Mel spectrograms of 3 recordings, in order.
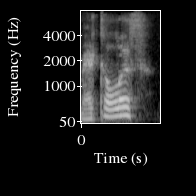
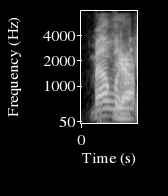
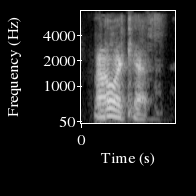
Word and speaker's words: Malekith: Michalith? Honeyhole? I have to actually see it. Yeah. It's one of those where he was in one of the Thor movies. Malekith. Yeah. Malekith.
